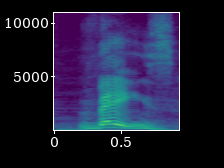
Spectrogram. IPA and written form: veɪs (vase)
